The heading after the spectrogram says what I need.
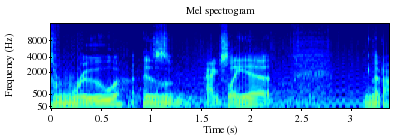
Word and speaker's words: Ryu: The people who pronounce Street Fighter names with a Japanese accent in English is Ru, not not Rayu.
